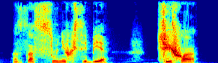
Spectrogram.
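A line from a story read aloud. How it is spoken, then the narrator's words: Loud exasperated bark. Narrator (Russian): Люд уже не выдержал и рявкнул во все горло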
